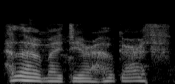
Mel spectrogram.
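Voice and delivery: soft breathy whisper close to the ear. Acted. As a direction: breathe it softly into her ear. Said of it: "he whispers softly in your ear".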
